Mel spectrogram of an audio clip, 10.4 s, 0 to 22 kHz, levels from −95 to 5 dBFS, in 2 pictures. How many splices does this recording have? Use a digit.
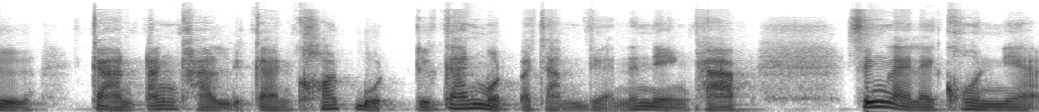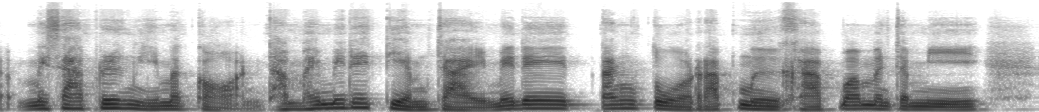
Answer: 0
